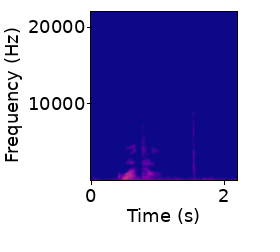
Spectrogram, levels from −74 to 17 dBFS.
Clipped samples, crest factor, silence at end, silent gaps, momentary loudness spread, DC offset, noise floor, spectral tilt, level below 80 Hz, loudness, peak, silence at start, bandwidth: under 0.1%; 24 dB; 0.35 s; none; 24 LU; under 0.1%; -64 dBFS; -6 dB/octave; -74 dBFS; -42 LUFS; -22 dBFS; 0.05 s; 15.5 kHz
